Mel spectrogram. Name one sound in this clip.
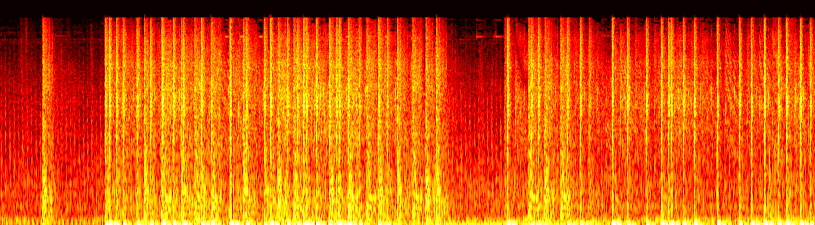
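Rapid bursts of gunfire crack close by.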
